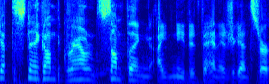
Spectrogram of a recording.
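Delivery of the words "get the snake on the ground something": full-throated, high, loud yell. Voicing a character during a fight, calling out to allies: yelling. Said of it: "she's just gonna yell".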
